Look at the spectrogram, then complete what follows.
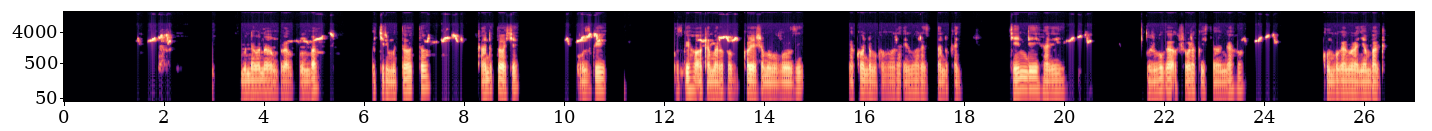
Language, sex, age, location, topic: Kinyarwanda, male, 25-35, Kigali, health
